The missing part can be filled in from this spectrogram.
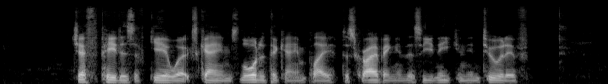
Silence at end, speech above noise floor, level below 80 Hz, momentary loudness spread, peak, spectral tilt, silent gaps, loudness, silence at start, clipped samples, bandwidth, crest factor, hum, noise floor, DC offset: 0.8 s; 42 dB; -62 dBFS; 10 LU; -2 dBFS; -4.5 dB/octave; none; -23 LUFS; 0.75 s; under 0.1%; 16 kHz; 22 dB; none; -66 dBFS; under 0.1%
